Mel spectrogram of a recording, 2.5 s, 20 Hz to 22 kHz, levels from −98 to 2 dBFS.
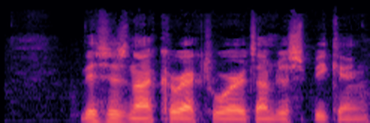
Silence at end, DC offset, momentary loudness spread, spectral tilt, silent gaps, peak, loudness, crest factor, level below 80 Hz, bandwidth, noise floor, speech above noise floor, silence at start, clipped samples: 0 s; under 0.1%; 7 LU; -4.5 dB/octave; none; -10 dBFS; -29 LUFS; 22 dB; -68 dBFS; 14.5 kHz; -68 dBFS; 39 dB; 0.55 s; under 0.1%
